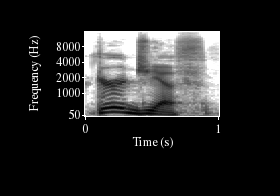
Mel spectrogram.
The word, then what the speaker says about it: Gurdjieff: Is it George Ivanovich Gurdjieff? Well, we can just talk about Gurdjieff. Gurdjieff. That's good. Yeah. My American pronunciation again.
